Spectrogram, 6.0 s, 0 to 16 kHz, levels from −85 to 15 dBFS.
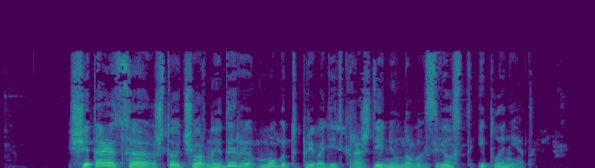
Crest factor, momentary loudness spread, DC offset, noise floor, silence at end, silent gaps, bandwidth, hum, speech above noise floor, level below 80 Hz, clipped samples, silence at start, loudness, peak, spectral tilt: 18 dB; 10 LU; under 0.1%; -79 dBFS; 0.7 s; none; 11.5 kHz; none; 56 dB; -58 dBFS; under 0.1%; 0.7 s; -23 LUFS; -6 dBFS; -5 dB/octave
